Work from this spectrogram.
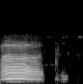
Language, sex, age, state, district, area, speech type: Maithili, male, 18-30, Bihar, Darbhanga, urban, conversation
